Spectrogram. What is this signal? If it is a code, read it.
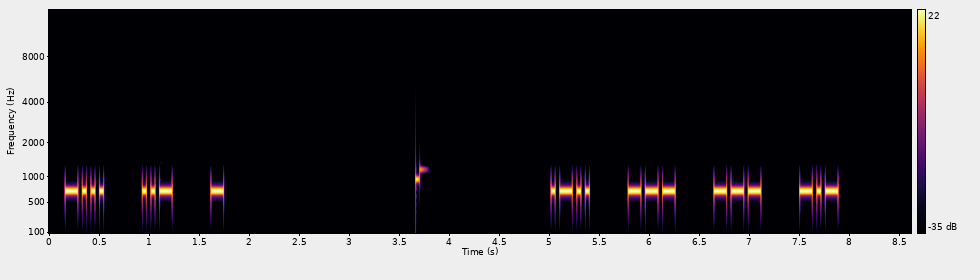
Morse code, heard as a keyed tone, about 27 wpm, spaced as for 16 wpm, 700 Hz. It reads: BUT LOOK
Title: 3x Character Spacing - Top 200 Words - 28wpm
